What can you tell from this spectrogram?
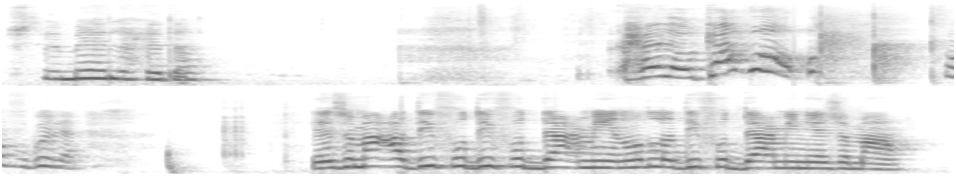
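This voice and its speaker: A woman hosting a live stream, excitable and laughing, rapidly calling out to viewers. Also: high voice, slight background noise. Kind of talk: casual live-stream chat.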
